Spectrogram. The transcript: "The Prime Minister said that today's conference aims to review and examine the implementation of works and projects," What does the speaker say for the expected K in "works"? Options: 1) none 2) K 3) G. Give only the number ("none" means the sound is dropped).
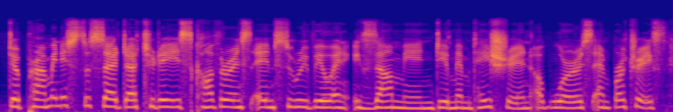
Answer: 1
